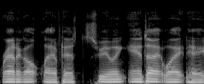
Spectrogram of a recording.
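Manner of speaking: stiff, mechanical robot voice. Reading quoted text aloud in a robot voice. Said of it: "So I have to speak it, I guess, in a robot voice".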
